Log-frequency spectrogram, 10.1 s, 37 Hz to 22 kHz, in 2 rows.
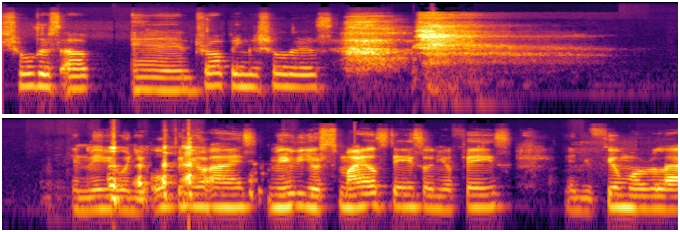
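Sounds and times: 
speech: 0.1s - 3.2s, 5.6s - 10.1s
deep sigh-like breath during a stress-relief exercise: 2.5s - 4.7s
laughter: 5.6s - 7.4s.

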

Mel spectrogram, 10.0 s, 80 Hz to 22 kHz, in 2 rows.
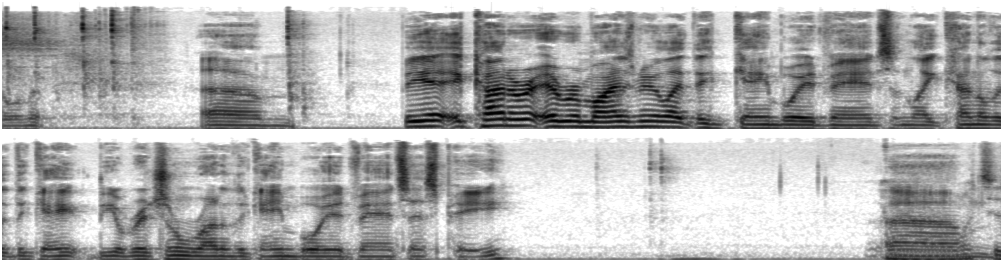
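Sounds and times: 
soft computer keyboard typing: 0.0s - 0.8s
steady low electrical hum: 0.0s - 9.9s
speech: 0.1s - 0.4s, 1.0s - 7.6s, 9.4s - 9.9s.

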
